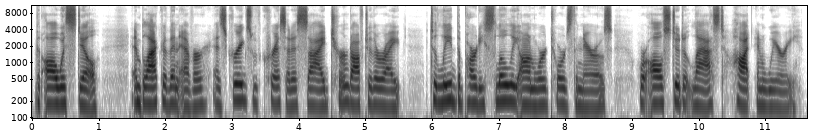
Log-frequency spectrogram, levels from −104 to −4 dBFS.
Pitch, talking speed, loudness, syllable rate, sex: 170 Hz, 190 wpm, -23 LUFS, 4.7 syllables/s, female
